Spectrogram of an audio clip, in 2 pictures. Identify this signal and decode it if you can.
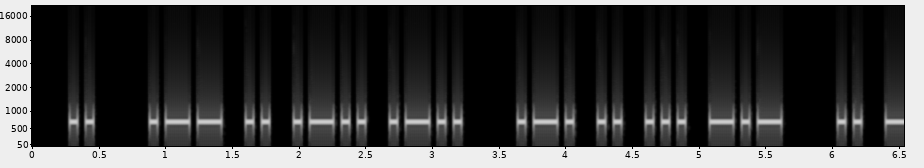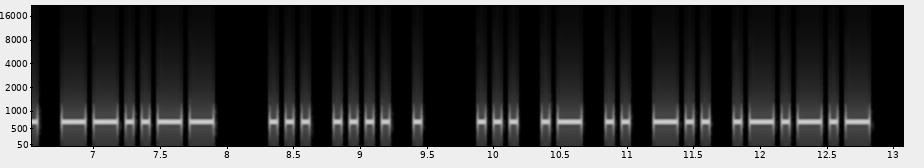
Morse code, heard as a keyed tone, about 20 wpm, 700 Hz. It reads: I WILL RISK IT, SHE SAID.
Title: Sentences from Top 1000 Words - Review Part 4 - 20wpm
